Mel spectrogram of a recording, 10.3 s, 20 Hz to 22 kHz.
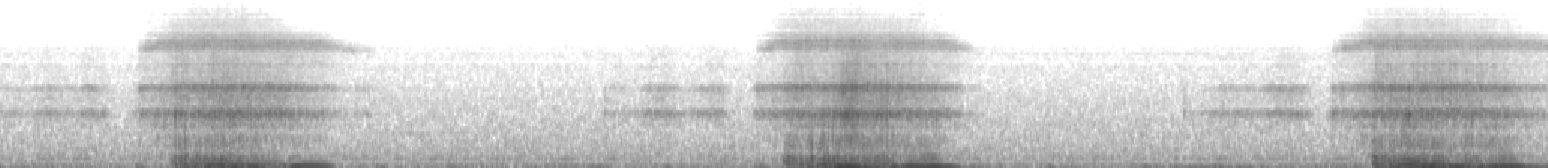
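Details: Adult woman recorded in real time during overnight sleep after being very tired: loud, low rattling snores on each breath in, about 15 a minute, with quiet pauses between; snoring.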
